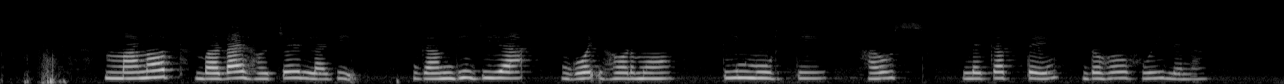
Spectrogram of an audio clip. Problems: none marked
